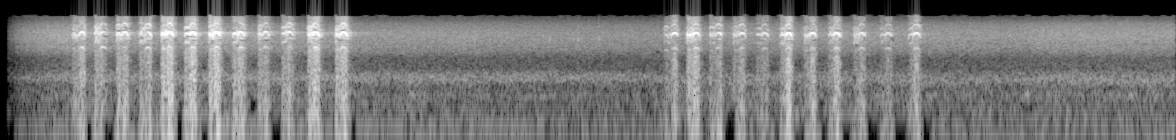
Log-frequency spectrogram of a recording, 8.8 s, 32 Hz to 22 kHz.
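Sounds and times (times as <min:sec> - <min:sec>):
American kestrel: 0:00.6 - 0:02.7, 0:05.0 - 0:07.0.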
